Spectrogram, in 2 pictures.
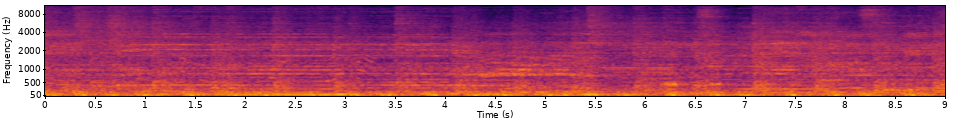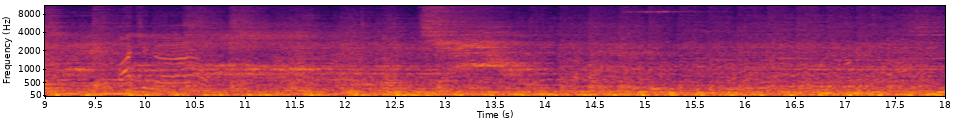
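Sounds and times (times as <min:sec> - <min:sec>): person singing: 0:00.0 - 0:14.1
live heavy metal band playing: 0:00.0 - 0:18.0.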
